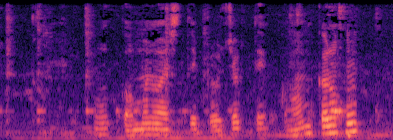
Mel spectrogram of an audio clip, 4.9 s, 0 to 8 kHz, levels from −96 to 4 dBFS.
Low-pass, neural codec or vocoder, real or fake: 7.2 kHz; none; real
